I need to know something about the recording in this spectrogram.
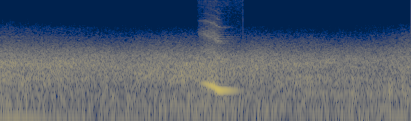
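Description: Steady outdoor background noise, broken about two seconds in by one short, loud sound that falls in pitch.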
